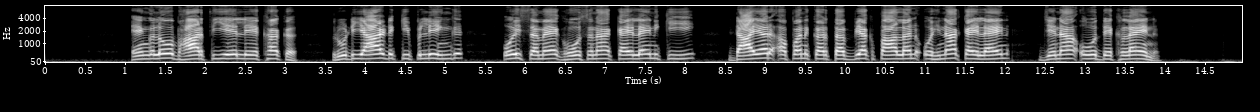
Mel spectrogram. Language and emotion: Maithili, neutral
